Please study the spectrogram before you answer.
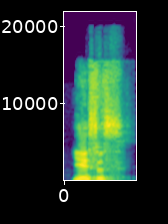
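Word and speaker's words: Ἰησοῦς: 뭐냐면 원어랑 얘기를 했을 때 예수스 근데 바뀌지 않는 부분이 요 앞까지거든요. 예수스, 예수, 예수, 예순 이렇게 되기 때문에 안 바뀌는 부분을 발음하면은 예수예요. 그러니까 우리말이 원어에 더 가까워요.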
